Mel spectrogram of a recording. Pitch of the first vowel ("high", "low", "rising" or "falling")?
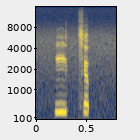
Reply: high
